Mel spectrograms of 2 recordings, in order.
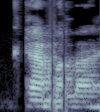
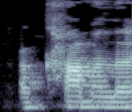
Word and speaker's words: Kamala: the responsible thing and talk about this um kamela harris kamala harris and i pronounced her name kamala kamala kamala i think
